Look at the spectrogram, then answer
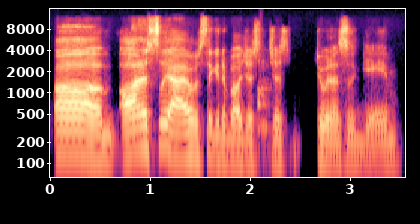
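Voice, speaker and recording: A man's voice: mid-range voice, brisk, a bit bright, no echo, studio quality. A man talking casually on a video call as a writer discussing his work, rambling and cutting himself off. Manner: informal, rambling, self-interrupting. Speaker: writer of the script being discussed. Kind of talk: casual chat.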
